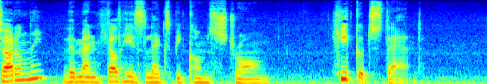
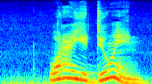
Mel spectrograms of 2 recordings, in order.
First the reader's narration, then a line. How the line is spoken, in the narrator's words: cried the man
